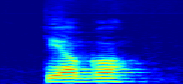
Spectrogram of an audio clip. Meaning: 1. skull 2. head
- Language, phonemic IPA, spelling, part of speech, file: Kikuyu, /keɔ̀ᵑɡɔ̌/, kĩongo, noun, LL-Q33587 (kik)-kĩongo.wav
